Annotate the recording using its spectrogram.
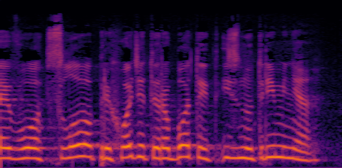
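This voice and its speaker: High pitch and fairly even intonation from a woman, with noticeable background noise. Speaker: Russian interpreter. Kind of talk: consecutive interpreting of a sermon. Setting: church stage with audience.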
